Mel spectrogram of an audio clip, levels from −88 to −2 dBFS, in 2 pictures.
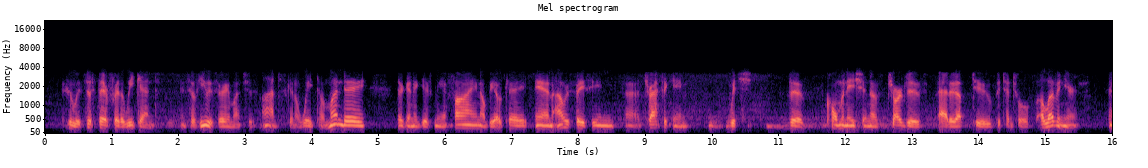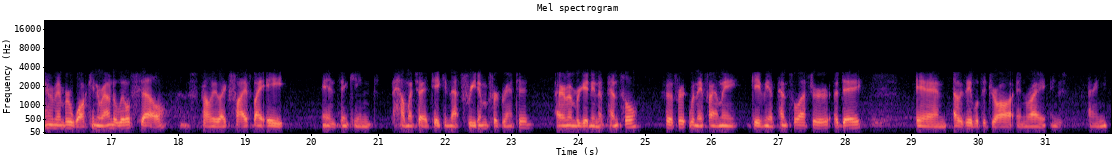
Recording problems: phone-call audio; poor line
wind in the background; faint; throughout; 30 dB below the speech

